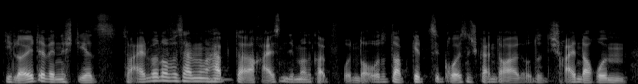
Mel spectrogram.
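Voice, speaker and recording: Gravelly guy explaining local politics on a talk show, lots of uh's and restarts. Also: medium pitch, quick pace, a little mellow, no room sound. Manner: hesitant, many fillers and restarts, explanatory. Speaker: local councillor guest. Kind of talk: casual talk-show conversation.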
